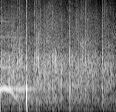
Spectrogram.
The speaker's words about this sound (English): So you at least clap one time.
